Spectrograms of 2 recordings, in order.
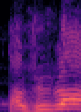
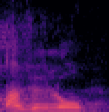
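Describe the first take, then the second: First: The word ends with an a vowel. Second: The word ends with a u vowel. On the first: It is the object of an omitted verb meaning read. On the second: It is the predicate of an omitted subject.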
